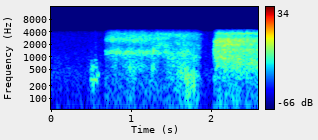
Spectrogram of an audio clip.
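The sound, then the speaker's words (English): A deep breath drawn in through the nose, then pushed out through the mouth: two long, breathy hisses, the second louder and brighter, separated by a brief pause. “And now take a big breath in through your nose and out through your mouth.”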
